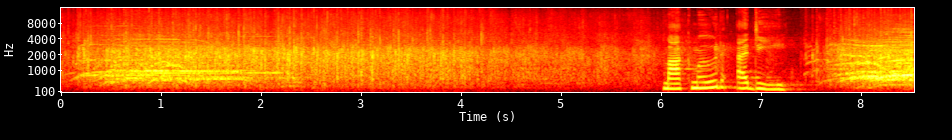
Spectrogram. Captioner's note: applause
